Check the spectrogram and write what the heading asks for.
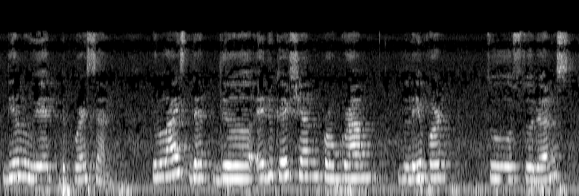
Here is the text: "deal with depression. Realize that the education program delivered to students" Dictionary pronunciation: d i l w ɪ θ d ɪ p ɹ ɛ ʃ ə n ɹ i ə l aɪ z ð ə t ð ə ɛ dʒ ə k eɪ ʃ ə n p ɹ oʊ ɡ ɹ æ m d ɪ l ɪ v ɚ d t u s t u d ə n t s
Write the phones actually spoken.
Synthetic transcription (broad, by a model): d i l w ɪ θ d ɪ p ɹ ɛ s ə n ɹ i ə l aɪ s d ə t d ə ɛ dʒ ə k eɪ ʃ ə n p ɹ oʊ ɡ ɹ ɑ m d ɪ l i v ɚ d t u s t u d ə n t s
